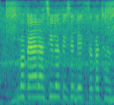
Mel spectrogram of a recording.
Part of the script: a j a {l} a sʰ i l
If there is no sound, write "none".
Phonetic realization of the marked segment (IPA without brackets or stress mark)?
ɾ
